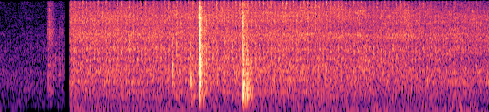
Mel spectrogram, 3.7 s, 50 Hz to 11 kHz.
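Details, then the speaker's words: 2004 Mazda MPV with low power, idling: uneven low thumps about three a second instead of an even beat; dead misfire on one cylinder; ignition misfire from failing coils. "we definitely have a miss going right now I can feel it I can hear it"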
